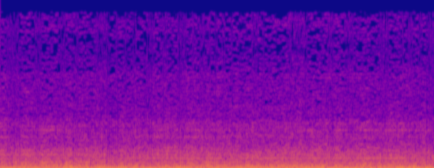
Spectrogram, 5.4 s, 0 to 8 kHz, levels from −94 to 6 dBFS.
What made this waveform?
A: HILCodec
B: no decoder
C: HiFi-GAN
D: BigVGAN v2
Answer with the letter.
B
